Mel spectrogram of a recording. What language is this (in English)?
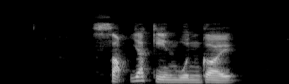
Cantonese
